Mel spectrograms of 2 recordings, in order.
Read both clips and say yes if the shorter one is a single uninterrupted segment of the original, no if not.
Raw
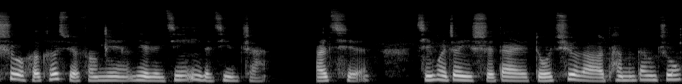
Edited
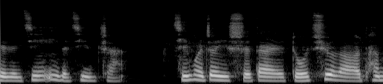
no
